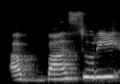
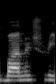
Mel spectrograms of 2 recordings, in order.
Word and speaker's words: Banusri: Bansuri, you have raised your hand. You want to say Banusri. Sorry, I'm not. Thanks for pronouncing my name correctly. It is Banusri, yes.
